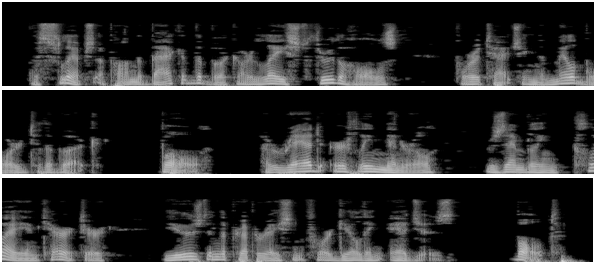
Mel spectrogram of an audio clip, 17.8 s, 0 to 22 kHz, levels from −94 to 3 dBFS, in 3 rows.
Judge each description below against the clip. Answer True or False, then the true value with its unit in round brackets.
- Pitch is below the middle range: True (95 Hz)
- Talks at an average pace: False (125 wpm)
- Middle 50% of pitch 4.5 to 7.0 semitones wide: True (4.9 semitones)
